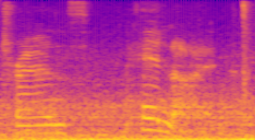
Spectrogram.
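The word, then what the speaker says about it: TransPennine: able to find out is that the correct pronunciation of this train company is Trans Penine as in Pen Pasta. This is a Trans Penine Express service to Red Car Central.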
